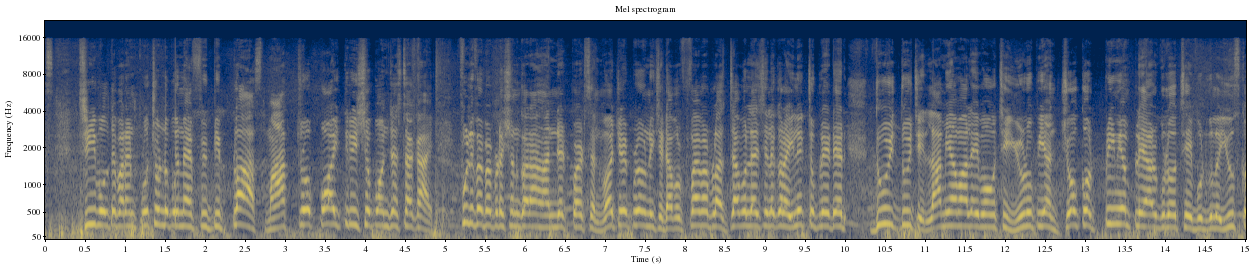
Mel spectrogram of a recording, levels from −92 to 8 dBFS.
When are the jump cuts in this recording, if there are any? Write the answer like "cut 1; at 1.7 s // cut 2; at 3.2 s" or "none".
cut 1; at 1.6 s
